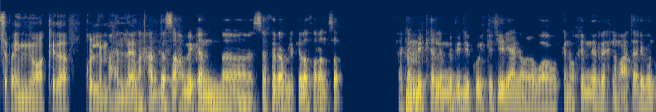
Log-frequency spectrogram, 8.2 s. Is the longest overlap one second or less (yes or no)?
yes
